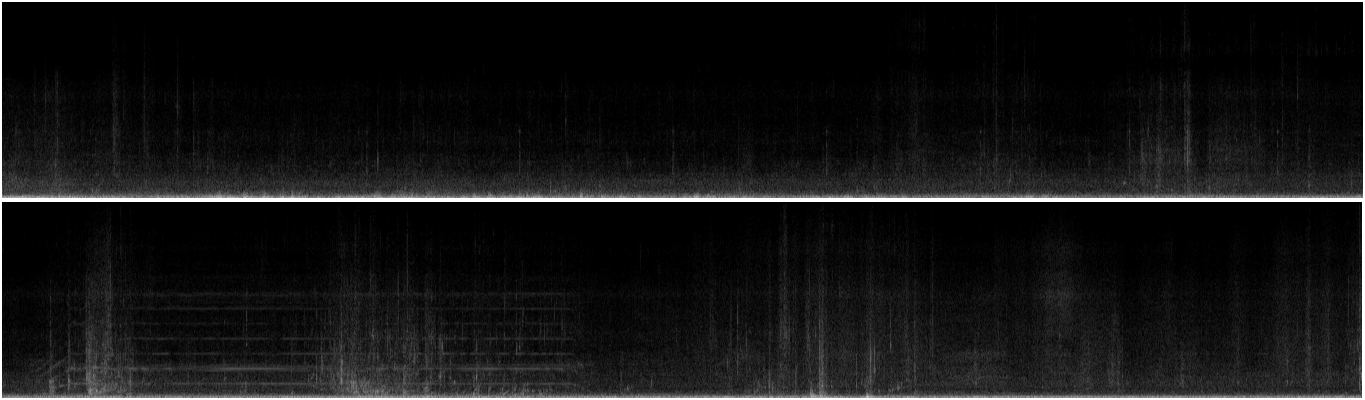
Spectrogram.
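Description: Water laps against a boat hull.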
